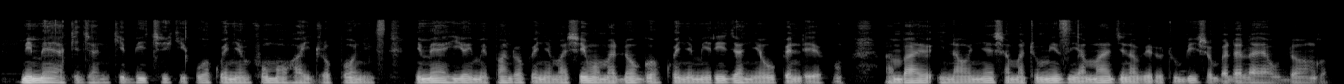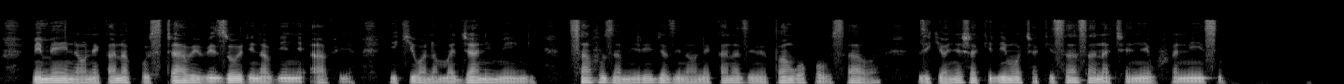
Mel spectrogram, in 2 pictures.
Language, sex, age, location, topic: Swahili, male, 25-35, Nairobi, agriculture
